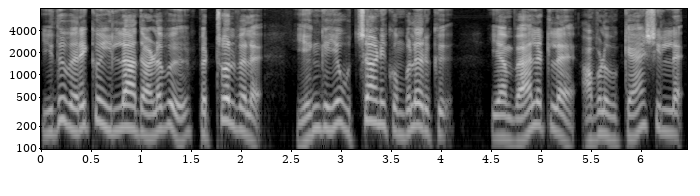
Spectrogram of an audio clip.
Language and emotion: Tamil, sad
